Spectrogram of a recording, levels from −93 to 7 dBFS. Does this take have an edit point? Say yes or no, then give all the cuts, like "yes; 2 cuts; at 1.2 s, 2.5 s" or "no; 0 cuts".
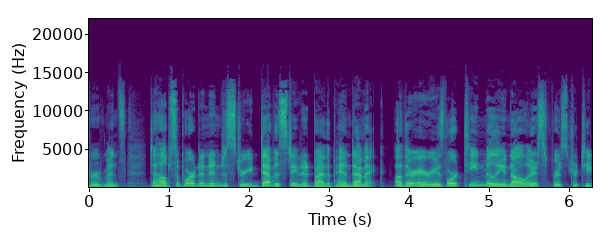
yes; 2 cuts; at 3.8 s, 4.4 s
